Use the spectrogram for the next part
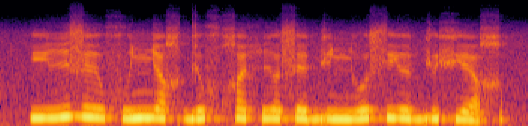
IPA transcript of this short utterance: ji zɪːxʷɪ ɲɛːχɡexʷχehiə̯ sebʲeɲʊːs jɪːbʲufʲɛχ

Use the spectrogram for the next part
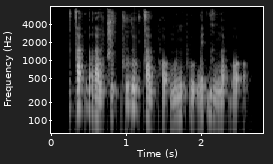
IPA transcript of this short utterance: ta˦˥k̚ra˩˦w t͡ɕu˨˩ʔkʰru˥˩ʔta˨˩w pʰɔ˨˩ʔmɯ˦˥ŋpʰu˨˩ʔ we˥˩k̚dɯ˨˩ŋna˨˩p̚wɔ˨˩ʔ

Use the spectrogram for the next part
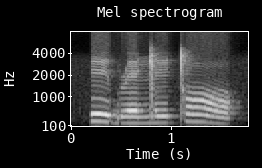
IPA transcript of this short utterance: ebɹɛŋ͡ǀe ǀɔ

